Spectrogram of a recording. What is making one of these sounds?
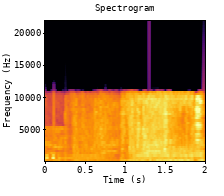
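Rapid gunfire crackles and bangs.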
